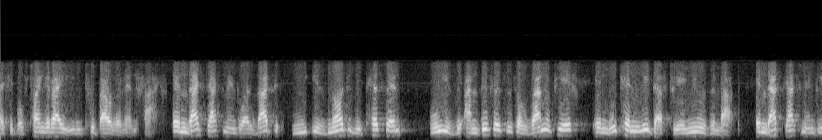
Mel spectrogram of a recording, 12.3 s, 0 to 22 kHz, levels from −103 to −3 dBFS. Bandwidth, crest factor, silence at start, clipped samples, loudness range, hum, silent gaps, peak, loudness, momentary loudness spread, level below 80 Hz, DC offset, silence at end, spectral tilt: 3.7 kHz; 18 dB; 0 s; under 0.1%; 2 LU; none; none; -6 dBFS; -23 LUFS; 11 LU; -84 dBFS; under 0.1%; 0 s; -5 dB/octave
